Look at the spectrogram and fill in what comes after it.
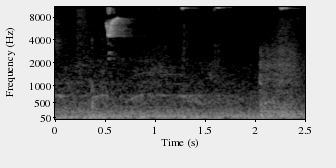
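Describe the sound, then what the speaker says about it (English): A bird chirps outdoors during a spring walk: short, high, faint calls recur several times over a low background rumble. "You hear that bird?"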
